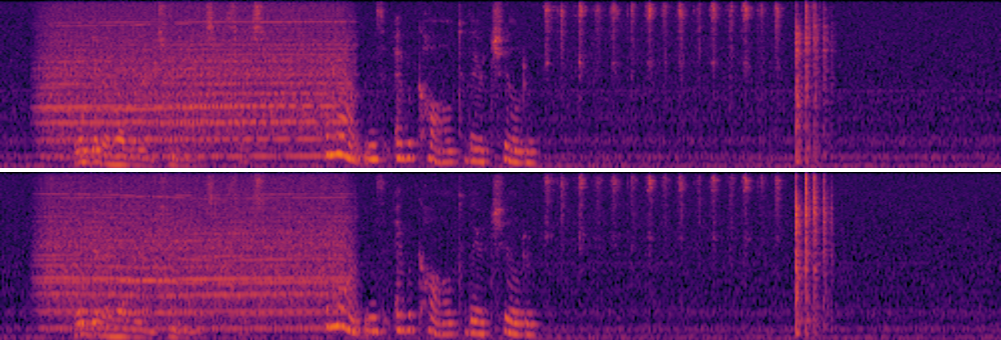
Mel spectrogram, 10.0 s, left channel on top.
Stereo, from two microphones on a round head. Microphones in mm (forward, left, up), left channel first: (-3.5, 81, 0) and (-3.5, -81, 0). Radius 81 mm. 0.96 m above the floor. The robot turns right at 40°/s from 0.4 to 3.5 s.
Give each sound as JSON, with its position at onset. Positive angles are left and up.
{"t": 0.7, "sound": "a man speaking", "azimuth_deg": 30, "distance_m": 3.5}
{"t": 3.2, "sound": "a woman speaking", "side_deg": 40, "distance_m": 2.5}
{"t": 5.4, "sound": "keys jangling", "side_deg": 30, "distance_m": 3.0}
{"t": 8.0, "sound": "a dropped coin", "side_deg": -30, "distance_m": 0.7}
